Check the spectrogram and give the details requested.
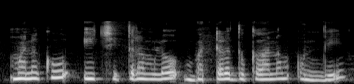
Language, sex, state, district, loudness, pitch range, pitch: Telugu, female, Telangana, Hyderabad, -14 LUFS, 235-265 Hz, 255 Hz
